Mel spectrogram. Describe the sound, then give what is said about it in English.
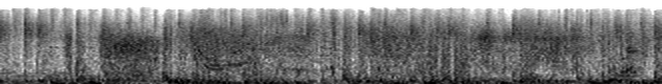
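Gunfire erupts in a shootout among weapons crates, with many rapid, irregular shots and sharp crashing impacts packed densely together and staying loud throughout. “Dent's men shoot at Axel. Taggart and Billy fire back at them.”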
